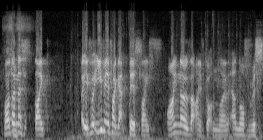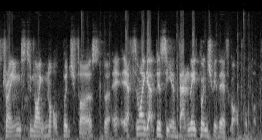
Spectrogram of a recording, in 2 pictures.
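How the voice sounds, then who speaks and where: Blunt, bright-voiced sweary young-sounding man. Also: on the high side, moderate pace, slight background noise, rough recording. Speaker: streamer. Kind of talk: casual chat.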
